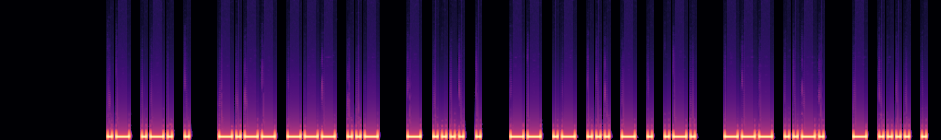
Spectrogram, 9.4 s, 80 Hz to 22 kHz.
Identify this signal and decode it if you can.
Morse code, heard as a keyed tone, about 28 wpm, 700 Hz. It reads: ARE YOU THE MASTER OF THE
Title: Sentences from Top 1300 Words 28wpm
